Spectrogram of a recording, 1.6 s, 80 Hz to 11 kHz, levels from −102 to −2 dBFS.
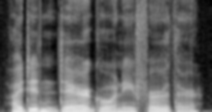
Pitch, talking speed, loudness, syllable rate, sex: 185 Hz, 225 wpm, -17 LUFS, 5.8 syllables/s, female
